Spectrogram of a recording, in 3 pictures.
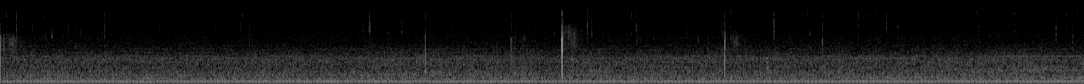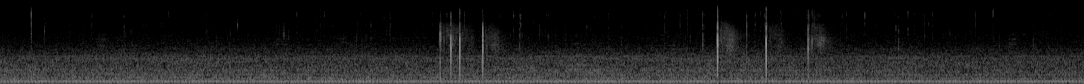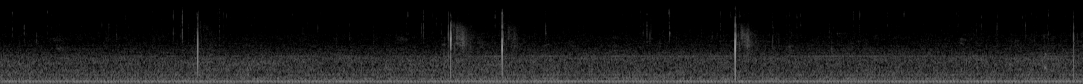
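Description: Log bonfire burning, with a steady low rumble and sharp crackling pops every few seconds, several in quick succession about halfway through.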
